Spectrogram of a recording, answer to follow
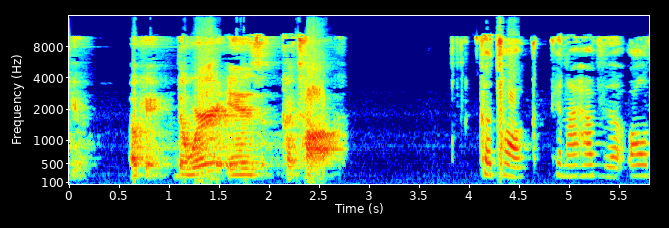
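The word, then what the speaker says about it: Kathak: Okay, the word is katak. Katak. Can I have all the information, please? Katak is the only pronunciation.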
